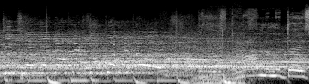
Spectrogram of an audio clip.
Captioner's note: people cheering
